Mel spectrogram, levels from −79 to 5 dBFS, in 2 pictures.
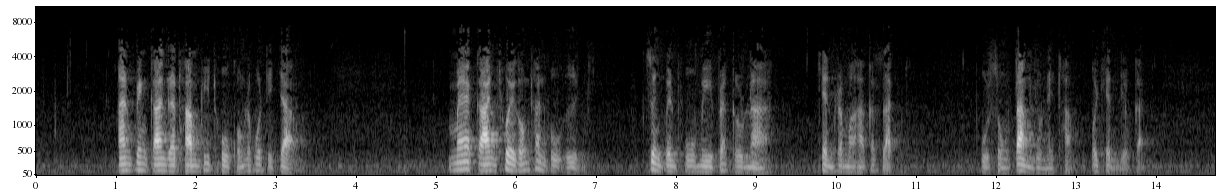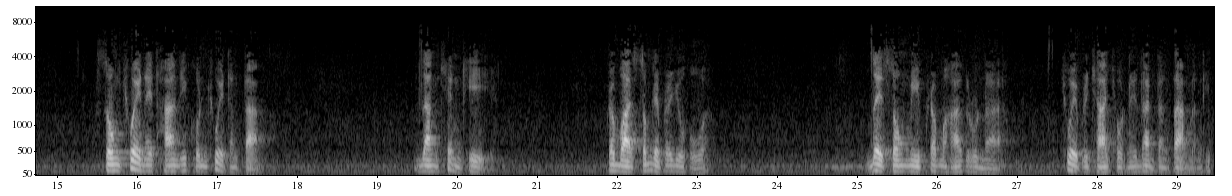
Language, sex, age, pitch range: Thai, male, 60-79, 100-110 Hz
